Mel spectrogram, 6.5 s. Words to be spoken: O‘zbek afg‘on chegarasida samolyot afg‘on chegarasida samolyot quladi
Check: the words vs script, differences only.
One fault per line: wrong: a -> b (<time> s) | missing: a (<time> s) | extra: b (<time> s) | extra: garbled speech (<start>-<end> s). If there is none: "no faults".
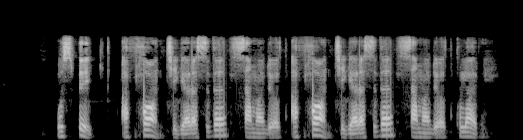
no faults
